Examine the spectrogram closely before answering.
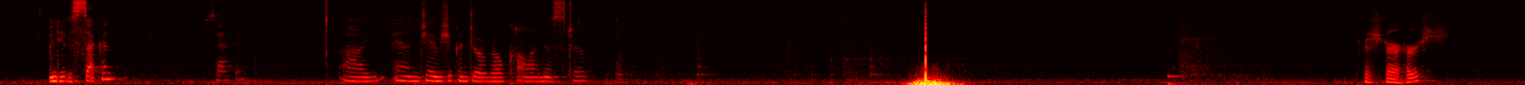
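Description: A man speaks into a microphone in a room that echoes a little.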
